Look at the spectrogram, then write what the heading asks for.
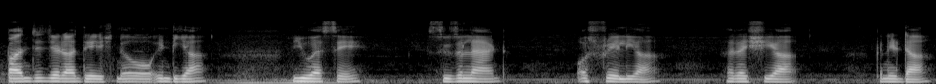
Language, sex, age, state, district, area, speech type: Dogri, male, 30-45, Jammu and Kashmir, Udhampur, rural, spontaneous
